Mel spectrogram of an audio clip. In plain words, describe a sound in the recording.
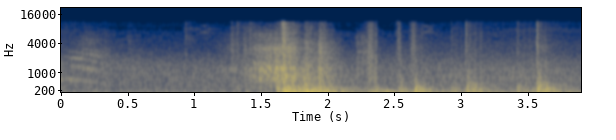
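A door bangs open.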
